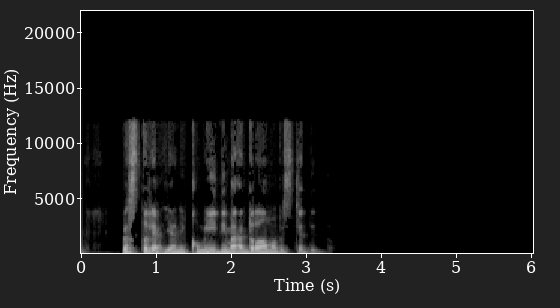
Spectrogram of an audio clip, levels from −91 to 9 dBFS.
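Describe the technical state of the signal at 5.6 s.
At 5.6 s the audio is intact, with no fault present at that moment.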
